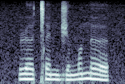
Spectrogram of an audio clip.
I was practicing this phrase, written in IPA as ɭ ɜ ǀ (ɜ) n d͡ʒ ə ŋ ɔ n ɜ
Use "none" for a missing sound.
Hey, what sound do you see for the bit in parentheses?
ɛ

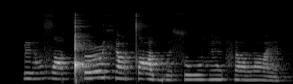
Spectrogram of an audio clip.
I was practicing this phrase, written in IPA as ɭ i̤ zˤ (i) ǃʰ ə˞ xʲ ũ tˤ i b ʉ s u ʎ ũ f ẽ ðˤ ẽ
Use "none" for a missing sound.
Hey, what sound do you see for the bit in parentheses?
e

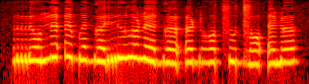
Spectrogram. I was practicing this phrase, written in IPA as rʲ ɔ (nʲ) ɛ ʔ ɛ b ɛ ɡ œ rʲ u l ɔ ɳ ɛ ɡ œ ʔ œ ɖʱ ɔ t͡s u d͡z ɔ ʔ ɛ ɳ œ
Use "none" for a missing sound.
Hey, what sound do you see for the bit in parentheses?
n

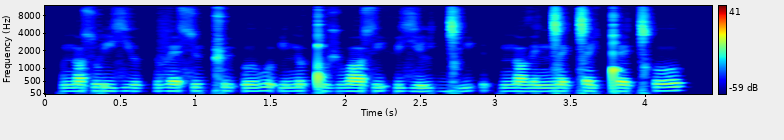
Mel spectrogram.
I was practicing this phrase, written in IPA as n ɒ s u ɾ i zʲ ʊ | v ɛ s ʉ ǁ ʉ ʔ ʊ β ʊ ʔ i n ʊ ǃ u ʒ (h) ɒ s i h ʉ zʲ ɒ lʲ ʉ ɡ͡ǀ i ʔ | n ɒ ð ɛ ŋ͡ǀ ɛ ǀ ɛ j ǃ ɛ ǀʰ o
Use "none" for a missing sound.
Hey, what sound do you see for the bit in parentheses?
β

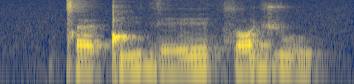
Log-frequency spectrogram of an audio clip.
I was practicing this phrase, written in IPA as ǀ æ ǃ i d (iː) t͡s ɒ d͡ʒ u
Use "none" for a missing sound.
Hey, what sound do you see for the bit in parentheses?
eː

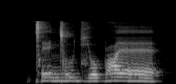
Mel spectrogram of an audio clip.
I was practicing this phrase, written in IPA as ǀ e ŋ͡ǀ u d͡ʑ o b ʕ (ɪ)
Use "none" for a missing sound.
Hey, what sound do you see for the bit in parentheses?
ɛ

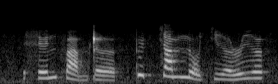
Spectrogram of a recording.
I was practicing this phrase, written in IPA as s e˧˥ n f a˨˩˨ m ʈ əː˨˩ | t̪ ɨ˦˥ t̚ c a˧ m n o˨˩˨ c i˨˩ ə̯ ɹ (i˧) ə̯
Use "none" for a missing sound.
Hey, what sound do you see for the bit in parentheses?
i˧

